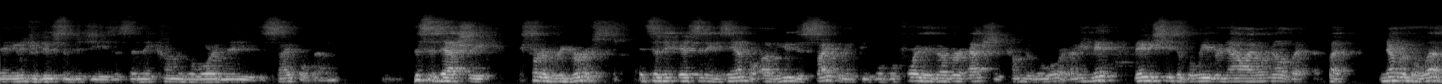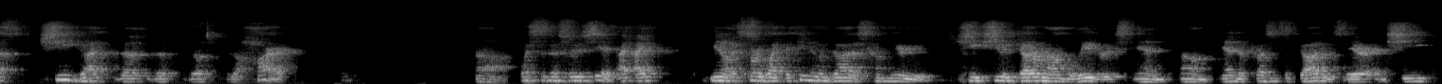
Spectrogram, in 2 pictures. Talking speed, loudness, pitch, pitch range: 210 wpm, -27 LUFS, 145 Hz, 125-165 Hz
